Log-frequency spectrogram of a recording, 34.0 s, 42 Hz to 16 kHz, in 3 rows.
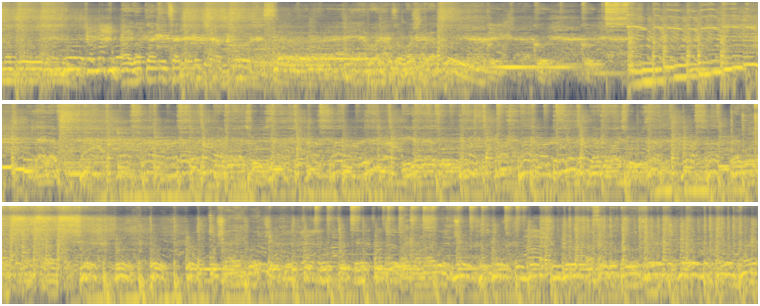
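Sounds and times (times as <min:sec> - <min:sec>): live band music: 0:00.0 - 0:34.0
person singing: 0:00.0 - 0:34.0
rising pitch glide: 0:09.4 - 0:23.9.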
